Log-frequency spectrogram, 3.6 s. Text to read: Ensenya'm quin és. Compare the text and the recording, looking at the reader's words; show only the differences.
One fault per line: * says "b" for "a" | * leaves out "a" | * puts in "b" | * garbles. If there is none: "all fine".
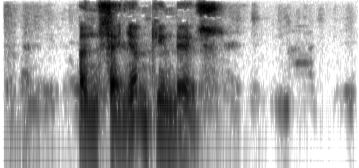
all fine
